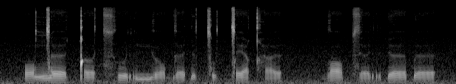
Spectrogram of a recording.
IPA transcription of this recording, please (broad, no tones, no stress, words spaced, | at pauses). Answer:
ɔŋ͡ǀɜǃʌ t͡sʰʊr mʲɔɡɜ ɗəǀʊǀɛqʰɜ | ɡɒb zɜrɗɜɓɜ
